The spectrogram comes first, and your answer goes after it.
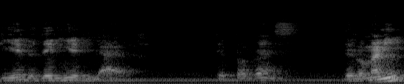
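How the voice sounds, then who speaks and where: Audible room echo surrounds speech at a very slow pace, broken by long, frequent pauses. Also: man. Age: 80s+. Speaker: customary chief. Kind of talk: interview.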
